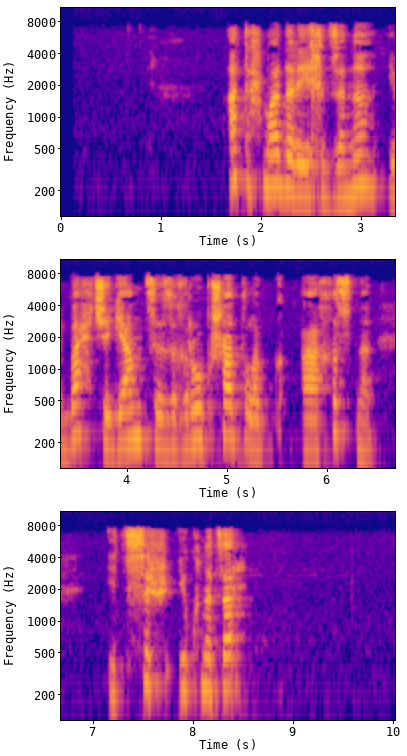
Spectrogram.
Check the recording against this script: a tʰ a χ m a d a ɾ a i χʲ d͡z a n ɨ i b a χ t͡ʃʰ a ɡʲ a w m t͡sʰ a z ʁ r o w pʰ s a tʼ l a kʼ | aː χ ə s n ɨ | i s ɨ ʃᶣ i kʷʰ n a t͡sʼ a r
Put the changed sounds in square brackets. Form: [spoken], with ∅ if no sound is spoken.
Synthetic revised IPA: a tʰ a [ħ] m a d a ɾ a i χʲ d͡z a n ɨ i b a [ħ] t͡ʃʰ a ɡʲ a [∅] m t͡sʰ a z ʁ r o w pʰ [ʂ] a tʼ l a kʼ | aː χ ə s n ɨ | i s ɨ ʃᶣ i kʷʰ n a t͡sʼ a r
